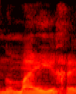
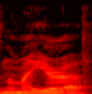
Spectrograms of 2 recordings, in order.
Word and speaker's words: Nomayirha: I think also with when you read it, and if you're not Xhosa, you're not gonna read it as Nomayirha. You're gonna read it as Nomayirha.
